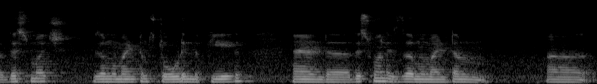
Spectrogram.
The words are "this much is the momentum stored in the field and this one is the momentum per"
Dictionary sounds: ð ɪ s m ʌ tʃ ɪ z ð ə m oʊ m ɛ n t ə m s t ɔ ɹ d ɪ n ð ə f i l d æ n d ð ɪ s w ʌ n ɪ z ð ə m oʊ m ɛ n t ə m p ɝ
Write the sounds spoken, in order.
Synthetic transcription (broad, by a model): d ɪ s m ʌ tʃ ɪ z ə m oʊ m ɛ n t ə m s t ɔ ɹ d ɪ n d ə f i l d æ n d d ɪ s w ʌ n ɪ z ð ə m oʊ m ɛ n t ə m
